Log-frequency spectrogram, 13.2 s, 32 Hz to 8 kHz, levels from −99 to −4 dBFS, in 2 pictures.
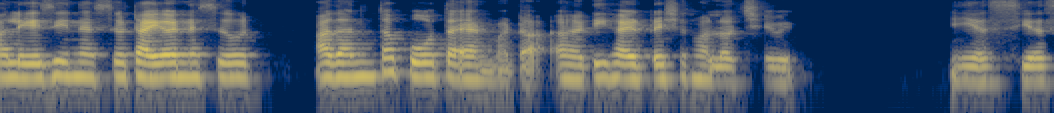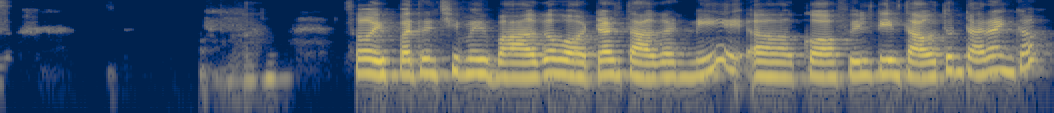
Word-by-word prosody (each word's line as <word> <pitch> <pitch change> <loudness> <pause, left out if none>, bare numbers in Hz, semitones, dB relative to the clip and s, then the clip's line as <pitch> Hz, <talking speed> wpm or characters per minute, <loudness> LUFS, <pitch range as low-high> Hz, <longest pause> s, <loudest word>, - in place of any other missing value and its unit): Laziness 185 +1 -3 0.2
tiredness 185 +1 +3 0.6
అదంతా 190 +4 -3
పోతాయన్నమాట 85 - -3 0.3
ఆహ్, 170 -1 -4
dehydration 175 -1 -2
వల్లొచ్చేవి. 150 -2 -10 1.1
Yes. 150 0 -9
Yes. 155 0 -7 2.2
So 225 - -2 0.2
ఇప్పటి 210 +1 +1
నుంచి 220 +2 -2
మీరు 220 -1 +3
బాగా 185 +4 +4
వాటర్ 205 +2 +4
తాగండి. 190 +4 +1 0.3
ఆహ్, 190 -1 +1
కాఫీలు, 195 +1 +1
టీలు 215 -1 +3
తాగుతుంటారా 215 +6 +3
ఇంకా? 265 +5 -1
185 Hz, 95 wpm, -23 LUFS, 175-205 Hz, 2.2 s, బాగా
